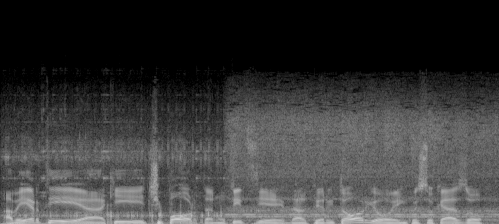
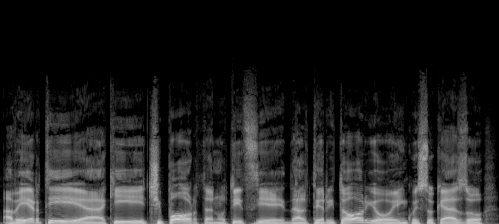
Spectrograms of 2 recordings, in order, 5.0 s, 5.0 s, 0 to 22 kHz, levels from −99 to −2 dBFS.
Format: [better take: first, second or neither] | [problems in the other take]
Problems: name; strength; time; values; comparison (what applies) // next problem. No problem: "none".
second | household noises; loud; throughout; 9 dB below the speech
